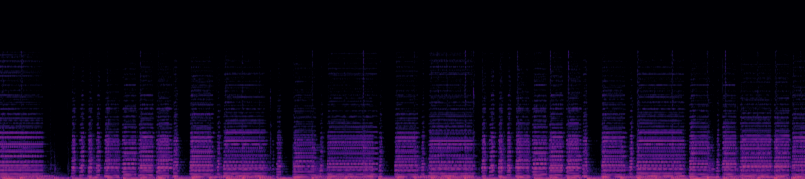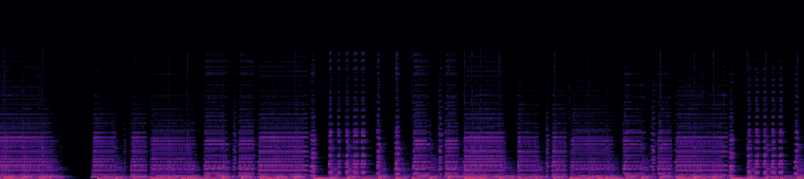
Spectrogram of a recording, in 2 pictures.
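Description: Instrumental background music led by accordion, with a steady beat, cutting out for a moment just over halfway through before the music carries on.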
